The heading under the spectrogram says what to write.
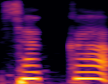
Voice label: "sakka", Japanese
